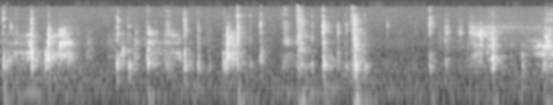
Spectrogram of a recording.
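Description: Rapid keystrokes on a computer keyboard as a web address is typed, a close, irregular clatter of light clicks with short pauses, no talking.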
